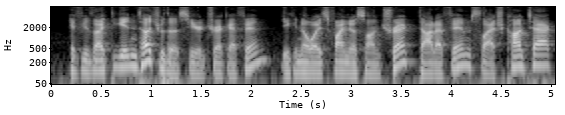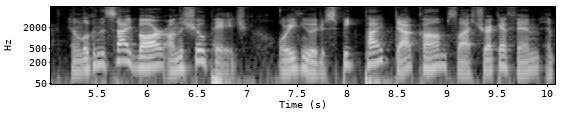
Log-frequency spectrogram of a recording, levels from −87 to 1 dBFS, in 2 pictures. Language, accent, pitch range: English, American, 110-165 Hz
